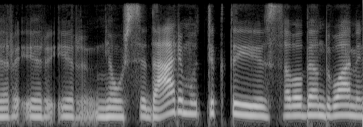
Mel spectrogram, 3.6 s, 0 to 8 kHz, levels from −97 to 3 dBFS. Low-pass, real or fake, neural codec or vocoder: 7.2 kHz; fake; codec, 16 kHz, 0.8 kbps, ZipCodec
